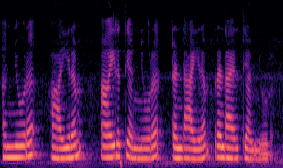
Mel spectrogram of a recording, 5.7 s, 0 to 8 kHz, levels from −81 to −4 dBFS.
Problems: none marked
